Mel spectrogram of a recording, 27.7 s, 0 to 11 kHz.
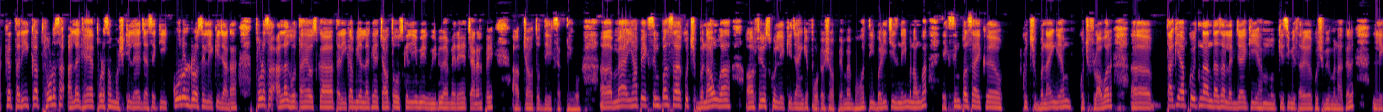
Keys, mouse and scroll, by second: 27.5 click.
